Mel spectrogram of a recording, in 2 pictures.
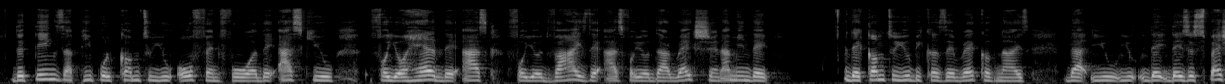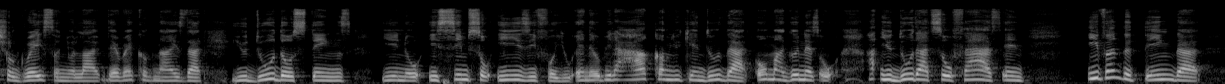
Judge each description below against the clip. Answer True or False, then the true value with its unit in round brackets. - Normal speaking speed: False (210 wpm)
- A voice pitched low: False (190 Hz)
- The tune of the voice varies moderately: True (3.0 semitones)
